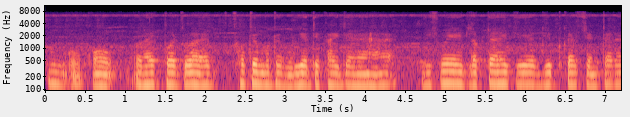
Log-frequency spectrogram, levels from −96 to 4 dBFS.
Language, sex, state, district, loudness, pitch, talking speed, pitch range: Hindi, male, Bihar, Katihar, -18 LUFS, 125 Hz, 175 wpm, 125-130 Hz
